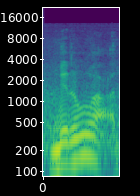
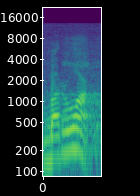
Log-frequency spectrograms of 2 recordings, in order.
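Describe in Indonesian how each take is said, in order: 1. Vokal pertama adalah bunyi i. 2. Vokal pertama adalah bunyi a. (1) "birwa tu hak lebih betulnya" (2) "bukan barwa"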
